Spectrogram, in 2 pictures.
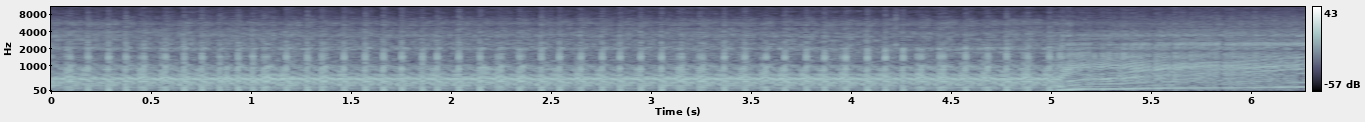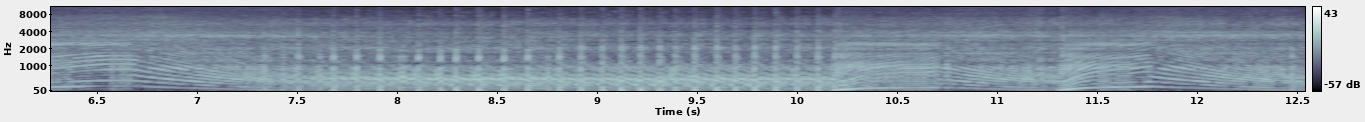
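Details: Stihl 193T climbing saw with limiters removed, muffler mod, timing advance, 93 non-ethanol fuel, restarted hot after 20 minutes shut down: steady buzzing idle, snaps cleanly to full revs and back twice; running healthy.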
